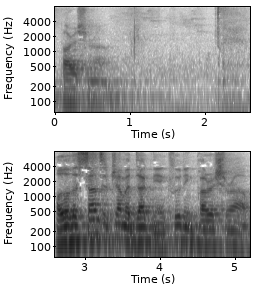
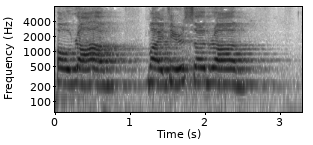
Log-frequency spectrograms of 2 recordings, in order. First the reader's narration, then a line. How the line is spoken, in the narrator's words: Lamenting in grief for the death of her husband, the most chaste Renuka cried loudly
